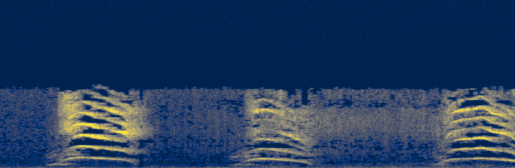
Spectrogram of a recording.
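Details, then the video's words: Domestic cat giving three arched, whining meows about a second and a half apart, each rising and falling in pitch, with soft background hiss between calls. "Cute Cats Meowing Compilation"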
